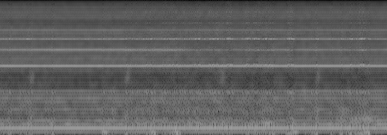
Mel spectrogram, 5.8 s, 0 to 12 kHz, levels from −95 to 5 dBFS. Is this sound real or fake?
fake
